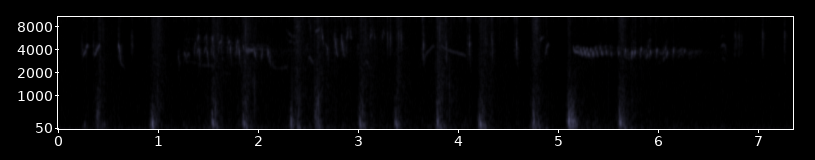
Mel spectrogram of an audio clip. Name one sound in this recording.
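Footsteps tread steadily over dry ground and grass.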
